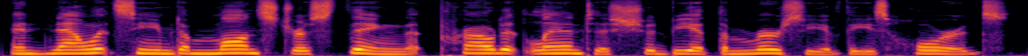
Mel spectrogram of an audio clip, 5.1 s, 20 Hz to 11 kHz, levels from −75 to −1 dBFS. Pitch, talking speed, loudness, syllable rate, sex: 185 Hz, 210 wpm, -17 LUFS, 5.0 syllables/s, female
